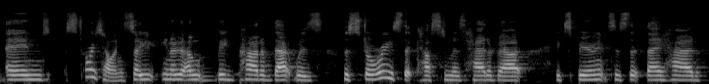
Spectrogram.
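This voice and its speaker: A woman's voice: mid-range voice, level tone, moderate pace, a little mellow. A woman in her forties with an Australian accent, talking in a chatty, loosely structured way as an interview guest. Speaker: podcast guest, personal branding expert. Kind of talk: conversational interview, recounting own career.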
